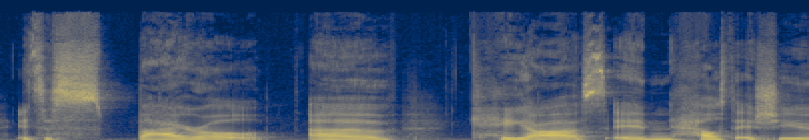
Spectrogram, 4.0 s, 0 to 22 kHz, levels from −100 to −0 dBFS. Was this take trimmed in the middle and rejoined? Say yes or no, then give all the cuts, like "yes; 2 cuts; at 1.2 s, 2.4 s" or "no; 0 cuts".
no; 0 cuts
